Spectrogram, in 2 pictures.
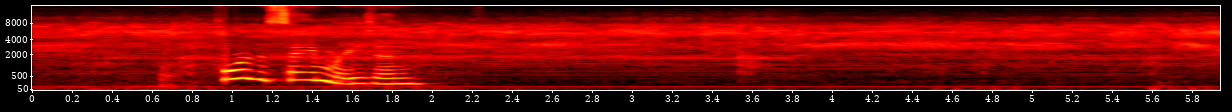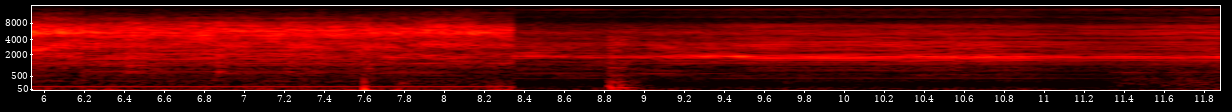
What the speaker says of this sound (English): I'm also shaving the inside of her back legs with a 7.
